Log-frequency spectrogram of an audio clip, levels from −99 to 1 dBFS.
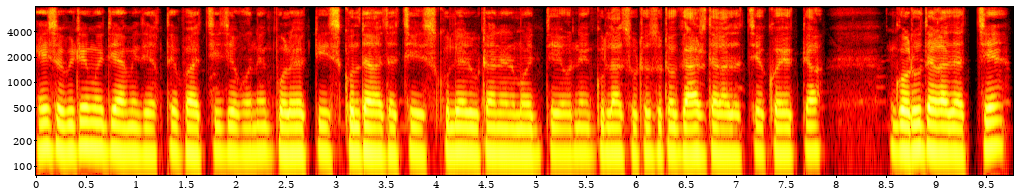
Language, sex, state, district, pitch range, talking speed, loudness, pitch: Bengali, male, Assam, Hailakandi, 145-150 Hz, 160 wpm, -19 LUFS, 145 Hz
